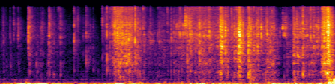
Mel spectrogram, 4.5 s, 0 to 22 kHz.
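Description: Foil wrapper of a 2020 Panini Origins Football hobby pack being torn open and crinkled in the hands. It makes a run of fine crackling, heaviest about a third of the way in, with one sharper crackle near the end.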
